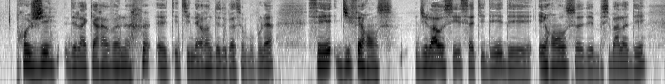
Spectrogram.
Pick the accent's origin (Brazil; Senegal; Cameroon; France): Brazil; Olinda, Pernambuco; French is a second language; Je viens d'Olinda, de la première capitale de la culture au Brésil, berceau de la plus grosse fête populaire à ciel ouvert du monde.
